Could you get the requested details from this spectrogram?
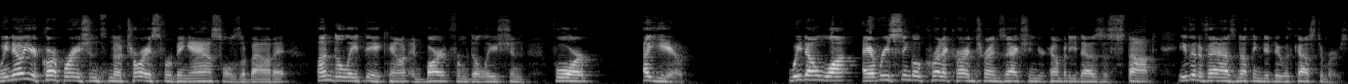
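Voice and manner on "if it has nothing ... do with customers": ordinary talk, nothing marked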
